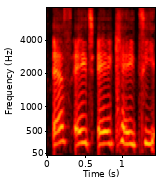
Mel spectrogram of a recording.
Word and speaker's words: Shakti: It's been adapted from the Hindu culture and is the symbol of the goddess Shakti. – You ain't even saying her name right. I hope she come strike you down. – It's Shakti. I do my Shakti.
